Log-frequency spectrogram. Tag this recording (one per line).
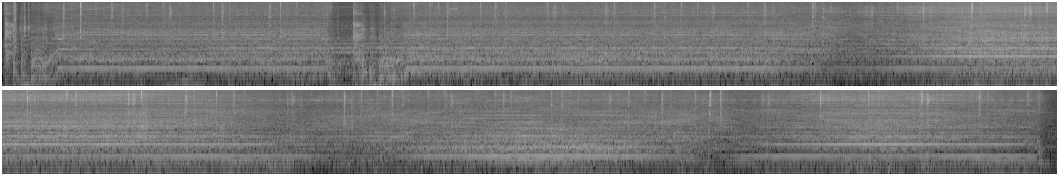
factory
mechanical
roll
